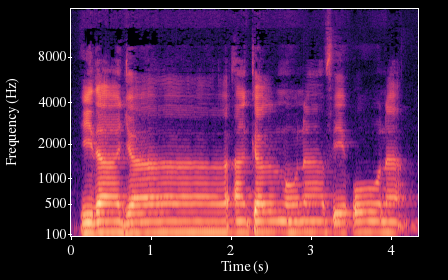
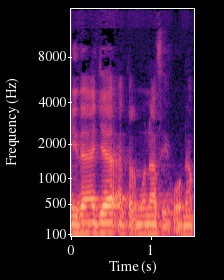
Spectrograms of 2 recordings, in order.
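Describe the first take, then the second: First: The words are recited slowly with long drawn vowels. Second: The words are recited quickly with short vowels. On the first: It feels long and heavy for the congregation. "kalau dibaca dengan tartil ya, dengan tajwid yang panjang-panjang" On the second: It does not feel heavy for the congregation. "kalau bacanya cepat"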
